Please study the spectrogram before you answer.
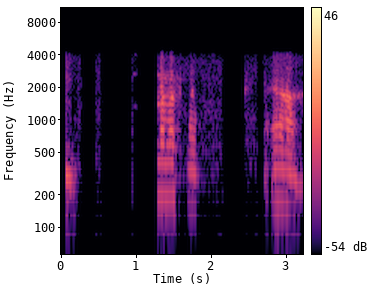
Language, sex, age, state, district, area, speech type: Marathi, female, 45-60, Maharashtra, Thane, rural, conversation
